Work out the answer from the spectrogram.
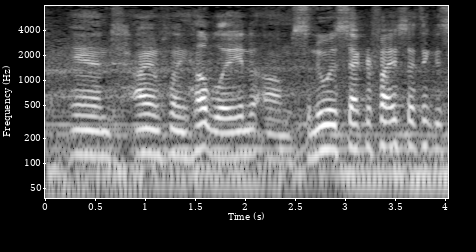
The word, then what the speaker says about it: Senua's Sacrifice: And I am playing Hellblade, Senua's Sacrifice, I think is how it's pronounced.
